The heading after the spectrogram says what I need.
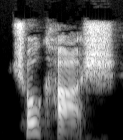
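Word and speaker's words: Csokas: So that's why, okay, I actually said his name wrong. Chokash.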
